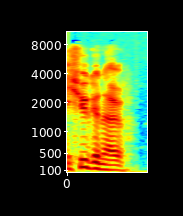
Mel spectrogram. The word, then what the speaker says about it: Huguenot: It's actually Huguenot. – Is it Huguenot? – Yeah, you don't pronounce the T. It's a French word.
